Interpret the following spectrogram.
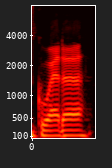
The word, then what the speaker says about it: Guetta: Guetta? I always say Guetta, but I don't, probably the correct pronunciation is Guetta.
